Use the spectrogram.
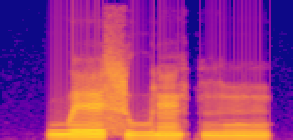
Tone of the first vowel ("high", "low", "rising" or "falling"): high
